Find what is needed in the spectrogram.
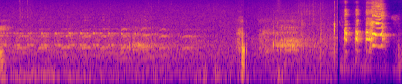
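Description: A flock of Canada geese honking, many overlapping calls at once, which fade out about four seconds in.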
